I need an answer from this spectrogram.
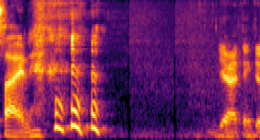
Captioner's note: laughs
